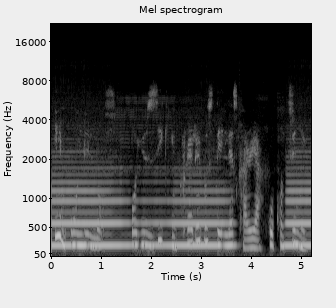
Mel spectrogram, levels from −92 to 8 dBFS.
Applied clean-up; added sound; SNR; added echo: none; Wind instrument, woodwind instrument; -3 dB; none.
